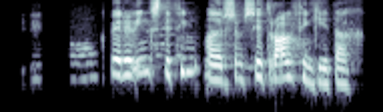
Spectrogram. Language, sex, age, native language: Icelandic, female, 40-49, Icelandic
